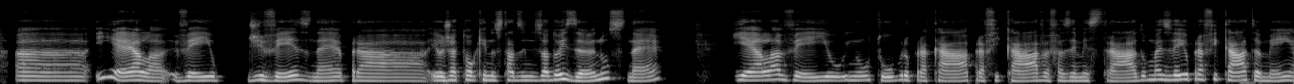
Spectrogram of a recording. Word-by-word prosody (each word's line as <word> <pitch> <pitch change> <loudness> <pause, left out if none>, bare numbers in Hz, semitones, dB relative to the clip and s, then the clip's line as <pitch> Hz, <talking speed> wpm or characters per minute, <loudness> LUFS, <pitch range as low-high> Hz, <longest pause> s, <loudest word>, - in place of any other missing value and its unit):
Hã, 185 -1 -2
e 320 +2 -1
ela 185 -4 +3
veio 180 +2 0 0.2
de 195 +4 0
vez, 185 +2 +1
né, 175 +1 -3
pra 165 -3 -3
eu 185 0 +3
já 195 +2 +3
estou 200 +1 +1
aqui 205 - -2
nos 195 -2 0
Estados 190 0 -2
Unidos 190 +1 -2
há 195 - +5
2 220 -3 +3
anos, 240 - +1
né. 170 +8 -3 0.7
E 205 - +1
ela 200 +3 +3
veio 180 -2 -1
em 195 0 -3
outubro 195 0 -1
pra 180 -3 -3
cá 165 -1 +1
pra 180 -1 -4
ficar, 165 -1 0
vai 180 0 -4
fazer 170 0 -4
mestrado, 165 +1 -1
mas 220 -1 0
veio 220 +2 +4
pra 230 -1 0
ficar 210 -4 +2
também, 180 0 -1
185 Hz, 165 wpm, -23 LUFS, 170-200 Hz, 0.7 s, há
